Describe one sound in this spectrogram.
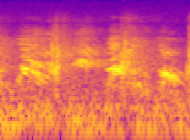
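A woman claps her hands.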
